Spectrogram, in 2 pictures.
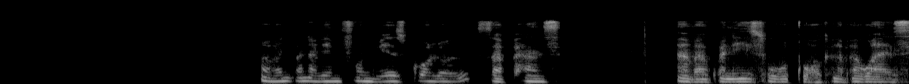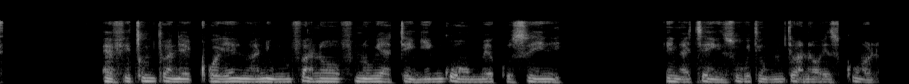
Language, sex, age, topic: North Ndebele, male, 50+, education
